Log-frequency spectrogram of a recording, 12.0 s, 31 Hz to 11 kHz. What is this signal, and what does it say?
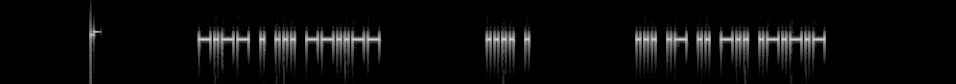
Morse code, heard as a keyed tone, about 25 wpm, 700 Hz. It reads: YES, HE SAID.
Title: 4x Word-Spacing - Sentences from Top 500 Words - 25wpm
